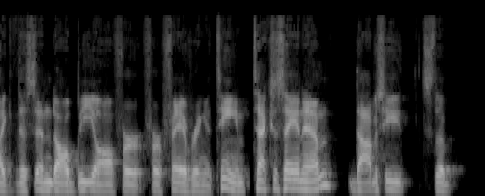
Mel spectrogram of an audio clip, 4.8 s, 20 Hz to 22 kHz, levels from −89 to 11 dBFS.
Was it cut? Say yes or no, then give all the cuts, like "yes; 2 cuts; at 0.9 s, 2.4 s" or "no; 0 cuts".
yes; 1 cut; at 2.5 s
